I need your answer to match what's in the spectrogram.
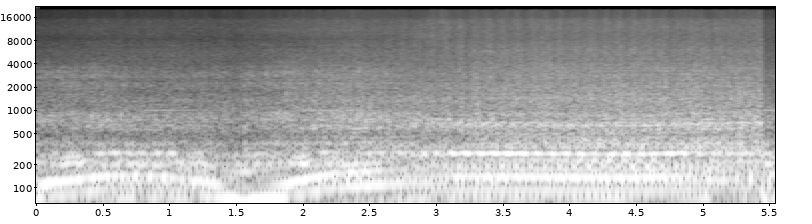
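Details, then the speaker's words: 2000 Dodge Viper GTS after a Tremec T56 rebuild for a clicking, rocks-inside noise: in fifth gear, a smooth, even hum with a steady gear whir and no grinding, knocking or whine, so the gearbox sounds healthy. "first gear tires are spinning second gear second gear works tired of spinning third gear third gear is working fourth gear"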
